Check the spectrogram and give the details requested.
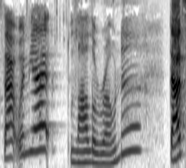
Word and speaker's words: La Llorona: The one I'm doing, have you tried to pronounce that one yet? La Llorona?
